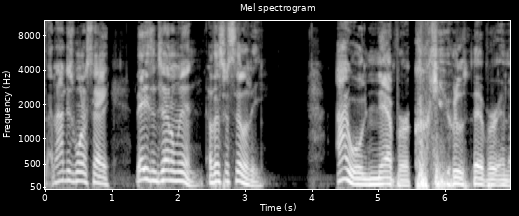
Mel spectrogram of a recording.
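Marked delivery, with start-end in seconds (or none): none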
